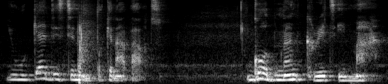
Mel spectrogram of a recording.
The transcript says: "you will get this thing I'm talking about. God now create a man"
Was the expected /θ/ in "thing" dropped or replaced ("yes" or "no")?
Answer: yes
